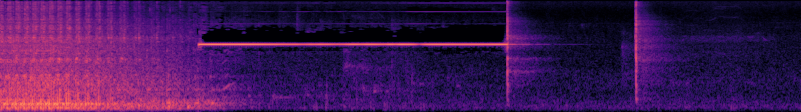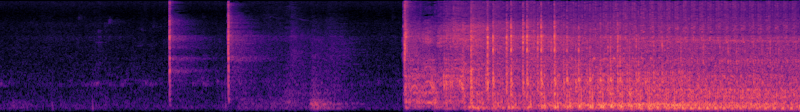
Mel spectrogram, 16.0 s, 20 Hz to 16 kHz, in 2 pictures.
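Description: Volvo Penta MD2010 two-cylinder marine diesel running, then shut off about two seconds in, when the instrument panel's alarm buzzer sounds one steady high tone for about three seconds. A few sharp clicks follow in the quiet, and about twelve seconds in the engine starts at once and runs again.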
